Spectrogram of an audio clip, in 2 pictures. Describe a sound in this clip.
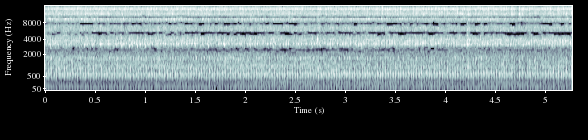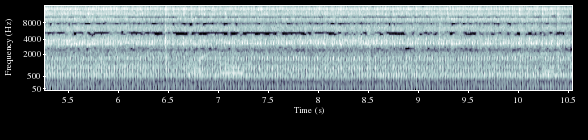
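A small motor engine runs steadily nearby.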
